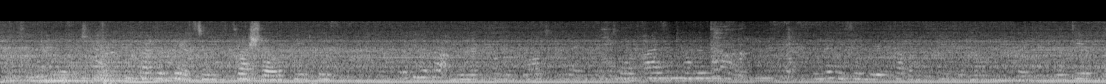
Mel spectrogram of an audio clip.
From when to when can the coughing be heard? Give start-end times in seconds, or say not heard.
0.9-1.6, 7.1-7.9.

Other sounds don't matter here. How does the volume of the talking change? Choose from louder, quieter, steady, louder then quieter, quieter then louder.
quieter.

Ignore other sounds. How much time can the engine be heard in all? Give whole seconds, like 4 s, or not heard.
11 s.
